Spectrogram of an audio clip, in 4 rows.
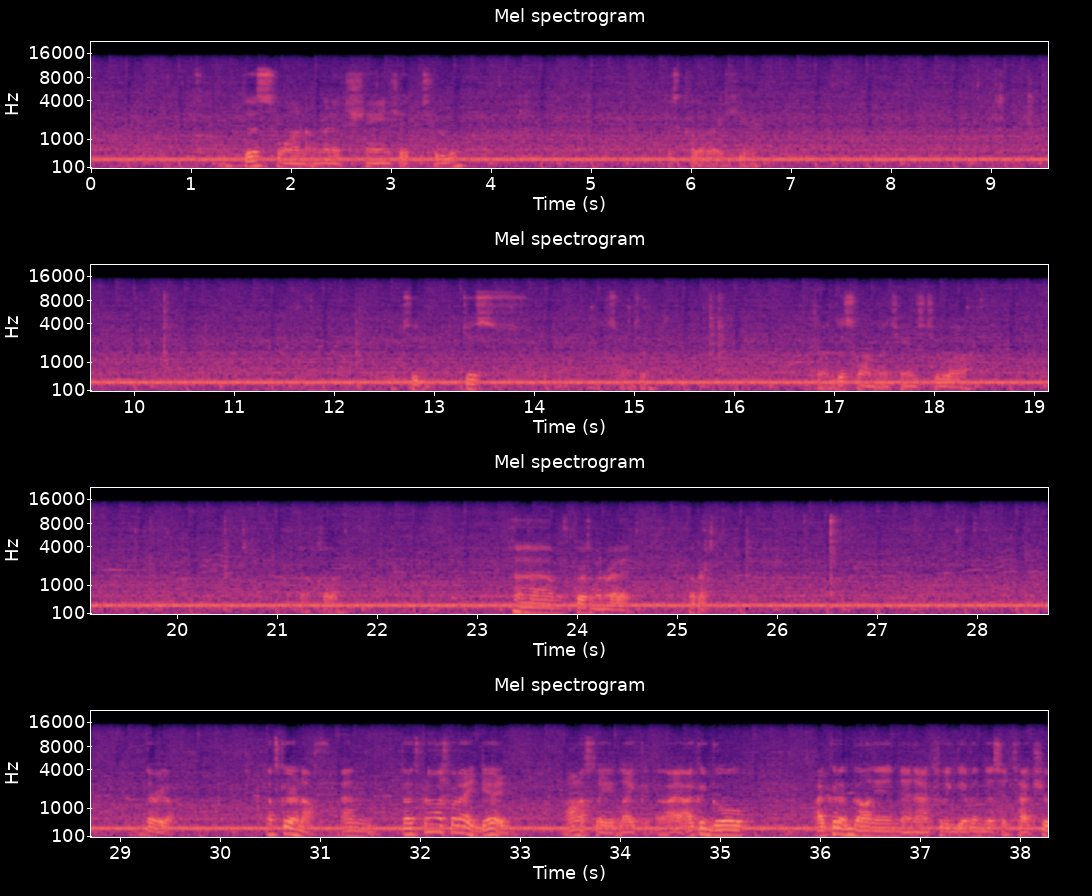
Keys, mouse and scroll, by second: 12.5 shift+middle click, 14.0 click, 28.9 middle click, 29.7 scroll down 1, 30.2-36.4 scroll down 3, 37.3 middle click.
